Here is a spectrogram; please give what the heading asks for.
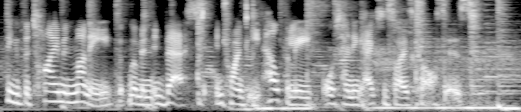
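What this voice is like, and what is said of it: British accent. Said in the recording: “that chick had an accent. It's because she is British.”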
